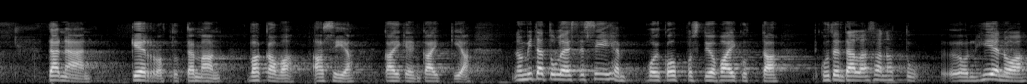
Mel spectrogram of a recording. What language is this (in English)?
Finnish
